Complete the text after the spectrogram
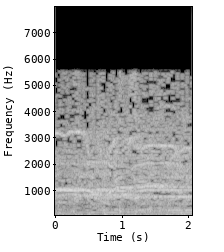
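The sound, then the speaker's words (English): An audience cheering, a continuous roar of yelling and whooping voices blended into one loud, unbroken wash of crowd noise with a steady level throughout. “who doesn't applaud when you say the word gold?”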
